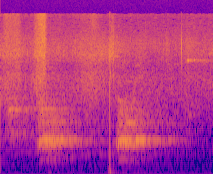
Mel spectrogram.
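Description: A dog whining: two short, high, steady whines, with a sharp click between them.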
